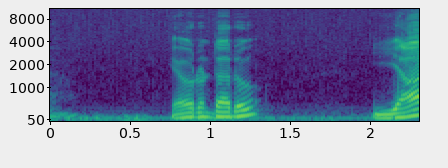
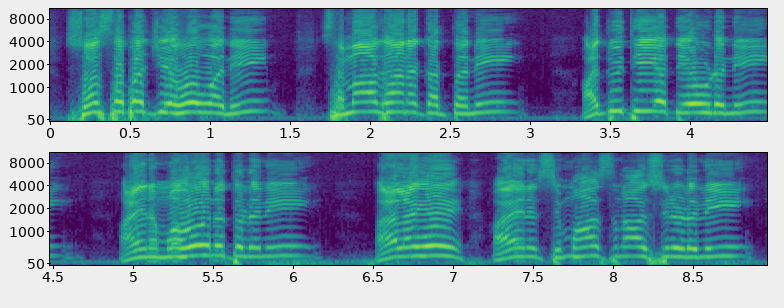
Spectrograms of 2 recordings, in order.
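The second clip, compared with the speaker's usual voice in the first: preaching at full force; 11 semitones higher than usual. Acted. Preacher proclaiming God's names to the congregation, fervent. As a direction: pile up God's titles in rising fervour.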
